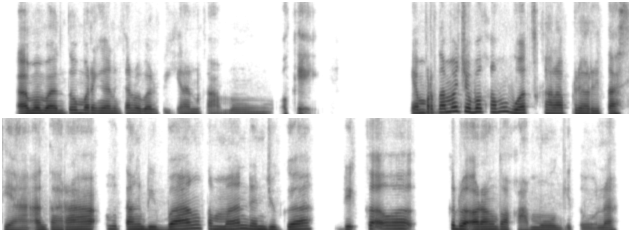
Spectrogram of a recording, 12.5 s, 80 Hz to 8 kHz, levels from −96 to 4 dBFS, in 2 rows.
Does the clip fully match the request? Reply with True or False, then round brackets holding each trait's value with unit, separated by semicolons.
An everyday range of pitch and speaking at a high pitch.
False (3.6 semitones; 175 Hz)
